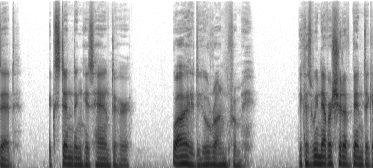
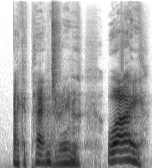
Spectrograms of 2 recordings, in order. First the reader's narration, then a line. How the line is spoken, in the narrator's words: He howled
